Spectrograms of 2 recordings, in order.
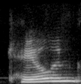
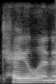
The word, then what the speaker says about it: kaolin: a little bit of kale and clay did i say that properly i think that's how you say it i mean kaolin clay that's how we say it great that's totally it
